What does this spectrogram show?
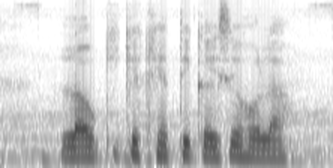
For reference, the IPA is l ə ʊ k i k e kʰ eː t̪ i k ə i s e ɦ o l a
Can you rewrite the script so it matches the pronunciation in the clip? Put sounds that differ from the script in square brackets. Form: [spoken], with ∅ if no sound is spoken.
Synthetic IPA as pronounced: l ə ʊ k i k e kʰ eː t̪ i k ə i s e ɦ o l a

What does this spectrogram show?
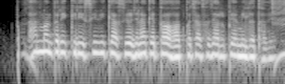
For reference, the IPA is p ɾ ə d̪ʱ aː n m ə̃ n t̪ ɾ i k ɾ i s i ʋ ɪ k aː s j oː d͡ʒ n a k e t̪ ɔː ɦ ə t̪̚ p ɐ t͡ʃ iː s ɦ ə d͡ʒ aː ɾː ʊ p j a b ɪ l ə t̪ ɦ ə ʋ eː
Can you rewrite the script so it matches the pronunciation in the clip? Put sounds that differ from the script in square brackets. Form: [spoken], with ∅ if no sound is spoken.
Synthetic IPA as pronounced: p ɾ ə d̪ʱ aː n m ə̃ n t̪ ɾ i k ɾ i s i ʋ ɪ k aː s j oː d͡ʒ n a k e t̪ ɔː ɦ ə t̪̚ p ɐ t͡ʃ [aː] s ɦ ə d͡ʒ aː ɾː ʊ p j a [m] ɪ l ə t̪ ɦ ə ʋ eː

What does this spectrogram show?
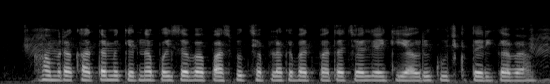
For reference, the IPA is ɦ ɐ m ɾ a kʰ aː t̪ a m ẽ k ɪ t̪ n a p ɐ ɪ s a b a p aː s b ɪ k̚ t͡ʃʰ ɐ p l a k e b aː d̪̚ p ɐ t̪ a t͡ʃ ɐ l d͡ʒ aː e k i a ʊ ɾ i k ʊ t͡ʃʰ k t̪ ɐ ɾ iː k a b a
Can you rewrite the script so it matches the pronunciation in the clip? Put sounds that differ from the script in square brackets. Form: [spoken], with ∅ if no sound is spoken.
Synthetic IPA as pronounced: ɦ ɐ m ɾ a kʰ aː t̪ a m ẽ k ɪ t̪ n a p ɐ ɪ s a b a p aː s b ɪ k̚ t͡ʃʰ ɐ p l a k e b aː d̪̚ p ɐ t̪ a t͡ʃ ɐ l d͡ʒ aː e k i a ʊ ɾ i k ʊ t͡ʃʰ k t̪ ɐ ɾ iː k a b a

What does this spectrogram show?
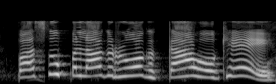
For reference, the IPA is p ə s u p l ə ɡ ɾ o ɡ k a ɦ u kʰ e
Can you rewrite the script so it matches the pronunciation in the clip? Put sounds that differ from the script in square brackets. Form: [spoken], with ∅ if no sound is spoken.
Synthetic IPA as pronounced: p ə s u p l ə ɡ ɾ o ɡ k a ɦ [o] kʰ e

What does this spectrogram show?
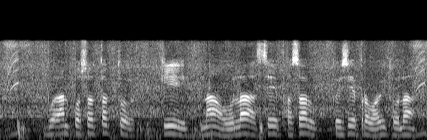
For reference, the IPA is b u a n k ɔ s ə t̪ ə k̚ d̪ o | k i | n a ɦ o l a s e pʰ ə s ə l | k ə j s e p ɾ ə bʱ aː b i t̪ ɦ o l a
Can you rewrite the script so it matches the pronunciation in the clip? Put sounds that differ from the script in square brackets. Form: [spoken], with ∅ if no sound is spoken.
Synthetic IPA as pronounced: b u a n [p] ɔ s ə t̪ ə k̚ [t̪] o | k i | n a ɦ o l a s e pʰ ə s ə l | k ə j s e p ɾ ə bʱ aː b i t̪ ɦ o l a

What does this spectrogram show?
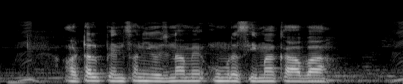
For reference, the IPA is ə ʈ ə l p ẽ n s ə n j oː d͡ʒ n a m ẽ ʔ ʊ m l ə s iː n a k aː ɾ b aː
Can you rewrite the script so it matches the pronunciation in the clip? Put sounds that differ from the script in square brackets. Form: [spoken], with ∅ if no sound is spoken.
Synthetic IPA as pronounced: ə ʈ ə l p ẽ n s ə n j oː d͡ʒ n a m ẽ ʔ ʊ m [ɾ] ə s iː [m] a k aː [∅] b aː

